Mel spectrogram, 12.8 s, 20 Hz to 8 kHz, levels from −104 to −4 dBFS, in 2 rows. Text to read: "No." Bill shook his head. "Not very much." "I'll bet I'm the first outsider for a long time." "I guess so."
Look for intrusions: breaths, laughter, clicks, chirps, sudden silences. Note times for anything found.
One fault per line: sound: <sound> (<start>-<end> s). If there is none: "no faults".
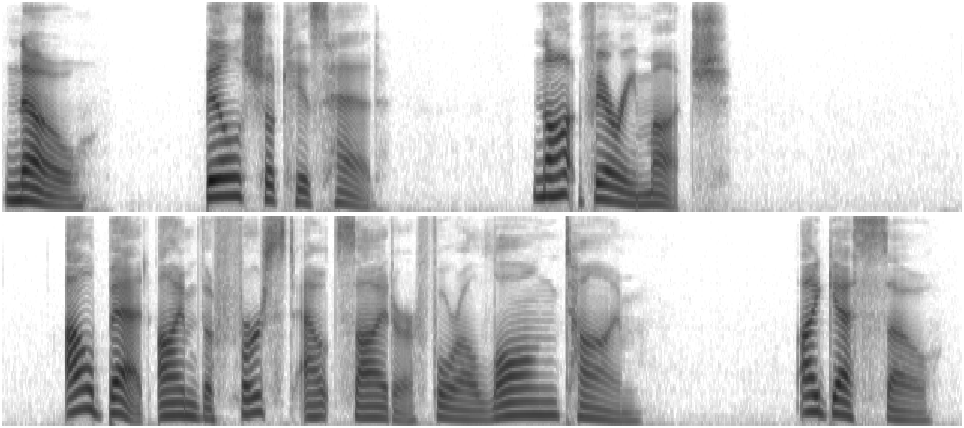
no faults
